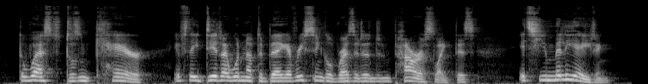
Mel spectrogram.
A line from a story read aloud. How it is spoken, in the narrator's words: Kerensky sighed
